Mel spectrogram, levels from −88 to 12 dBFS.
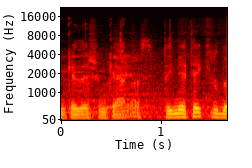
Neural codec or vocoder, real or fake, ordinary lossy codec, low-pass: none; real; Opus, 32 kbps; 14.4 kHz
